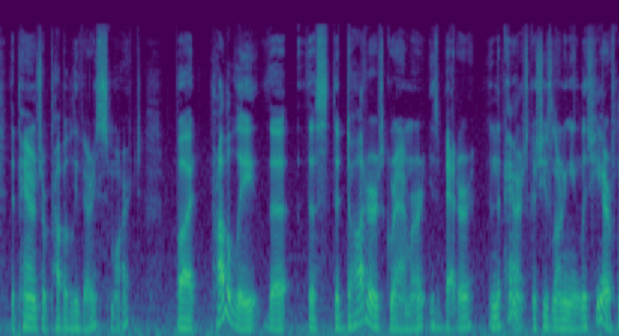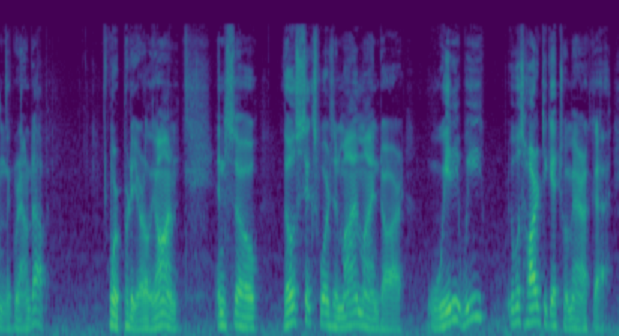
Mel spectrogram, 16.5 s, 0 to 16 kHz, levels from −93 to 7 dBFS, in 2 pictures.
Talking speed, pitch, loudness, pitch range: 180 wpm, 105 Hz, -29 LUFS, 95-120 Hz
